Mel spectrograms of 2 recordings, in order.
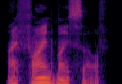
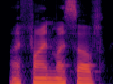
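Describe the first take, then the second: No difference in how they are said.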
